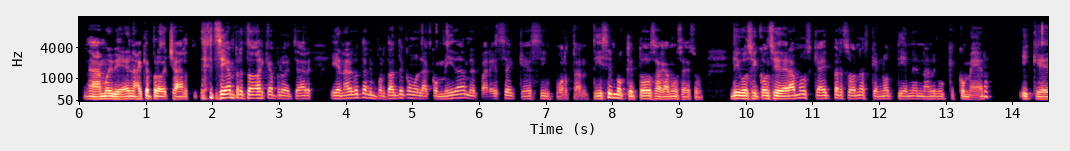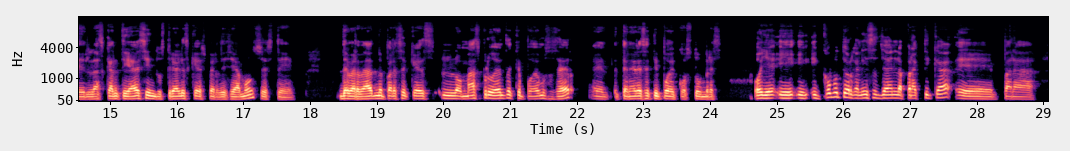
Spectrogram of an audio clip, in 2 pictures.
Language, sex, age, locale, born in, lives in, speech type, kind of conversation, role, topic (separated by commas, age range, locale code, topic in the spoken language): Spanish, male, 45-49, es-MX, Mexico, Mexico, conversation, podcast, host, ¿Cómo manejas las sobras para no desperdiciar comida?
